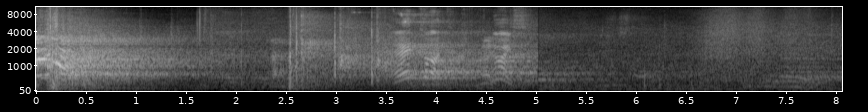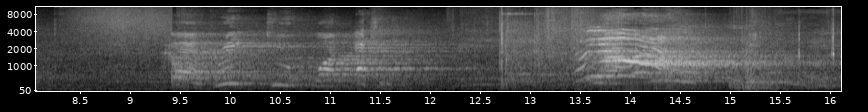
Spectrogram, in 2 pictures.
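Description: Stunt fight take: a loud shout, then heavy thuds of bodies landing on padded crash mats, with further shouts and voices in a large, echoing hall.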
